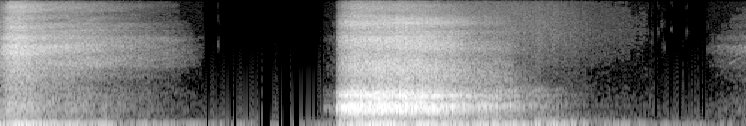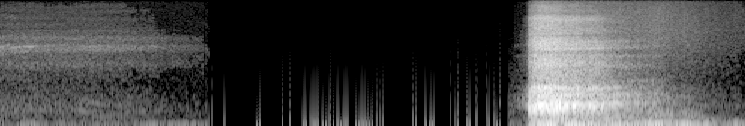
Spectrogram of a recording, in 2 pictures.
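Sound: slow deep breathing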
